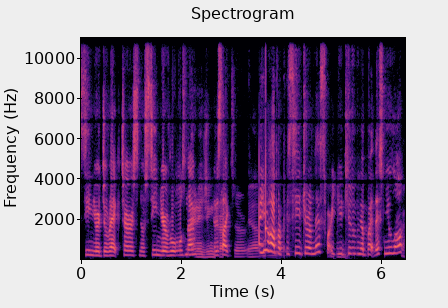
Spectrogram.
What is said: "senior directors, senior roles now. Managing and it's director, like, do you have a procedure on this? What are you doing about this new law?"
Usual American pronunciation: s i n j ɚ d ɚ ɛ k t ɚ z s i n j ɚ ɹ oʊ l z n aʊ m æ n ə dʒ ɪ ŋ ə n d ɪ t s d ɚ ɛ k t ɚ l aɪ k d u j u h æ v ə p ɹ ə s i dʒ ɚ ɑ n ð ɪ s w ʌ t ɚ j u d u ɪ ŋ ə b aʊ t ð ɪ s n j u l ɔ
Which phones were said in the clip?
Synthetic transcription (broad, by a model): s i n j ɚ d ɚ ɛ k t ɚ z s i n j ɚ ɹ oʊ l z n n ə ɪ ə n ɪ t s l aɪ k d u j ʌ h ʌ v ə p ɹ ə s i dʒ ɚ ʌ n ð ɪ s w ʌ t ɚ j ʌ d u ɪ ŋ ə b aʊ t ð ɪ s n j u l ɔ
